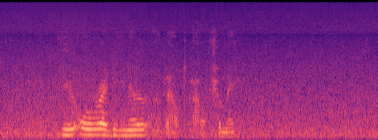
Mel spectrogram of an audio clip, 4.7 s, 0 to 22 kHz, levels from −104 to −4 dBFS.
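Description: No technical faults are audible.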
